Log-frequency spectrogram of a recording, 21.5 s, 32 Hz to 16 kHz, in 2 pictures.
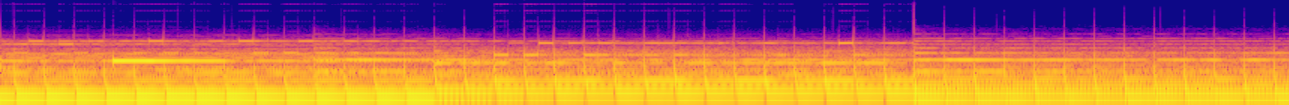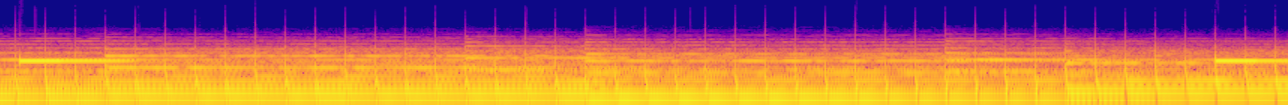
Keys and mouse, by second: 1.3 k, 4.4 a, 4.8-5.8 middle drag, 6.6-9.2 drag, 8.2 z, 9.9 z, 11.9 right click, 12.6 middle click, 13.0 right click, 13.8-14.9 middle drag, 14.6-15.6 right drag, 15.3-17.7 drag, 18.1 a, 18.1-19.2 middle drag, 18.4 z, 18.9 z, 20.6 ctrl+r.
